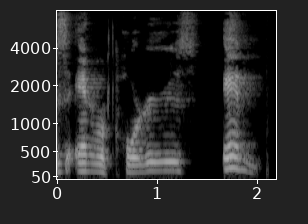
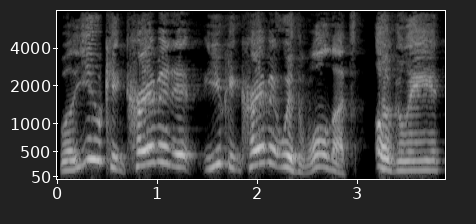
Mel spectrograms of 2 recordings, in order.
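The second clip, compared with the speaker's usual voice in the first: louder, higher mock-angry comeback; indignant Homer, pushed louder and higher; harsh retort; 4 semitones higher, 4 dB louder than usual. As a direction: snap back at the producer, hammed up. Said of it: "And Homer harshly goes".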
